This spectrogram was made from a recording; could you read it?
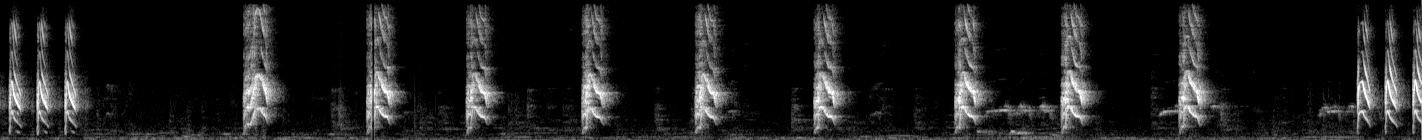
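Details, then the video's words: Baby Indian ringneck parakeet repeating harsh, clipped squawks roughly once a second, with quick triplets at the start and end, about fifteen calls overall. "Baby parrot sound Ringneck Parrot natural sound."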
